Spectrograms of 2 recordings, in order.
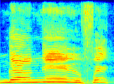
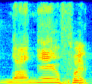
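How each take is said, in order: First: Nggak ngefek slow, higher and louder; emphatic verdict. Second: Said in the usual way. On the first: Shown as a demonstration. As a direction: hammer home that nggak ngefek is useless. Punchline repeated emphatically.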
